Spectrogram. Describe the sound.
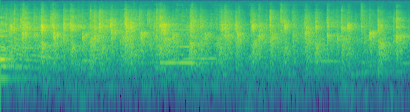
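A crowd applauds at the host's call, steadily for about four seconds, a dense, crackling wash of many hands clapping at even loudness, with a few voices calling out underneath.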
